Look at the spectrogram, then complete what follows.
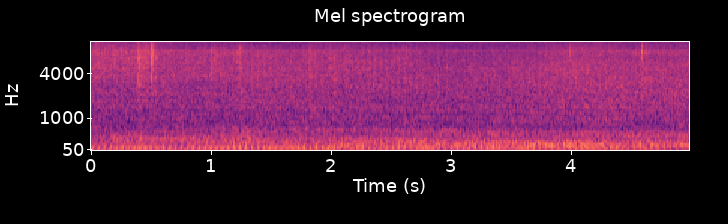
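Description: Riding lawn mower's engine running steadily under load while cutting grass.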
